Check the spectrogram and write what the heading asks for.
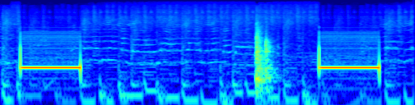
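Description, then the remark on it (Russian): Two long, steady telephone ringback tones, each about a second long and roughly three seconds apart, sound clearly over a busy background with faint clatter and music as a phone call is placed. “А, а давайте я ей позвоню.”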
